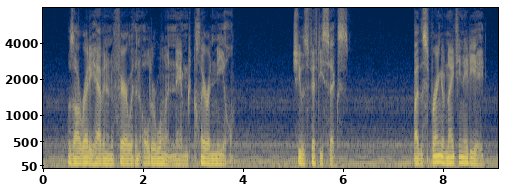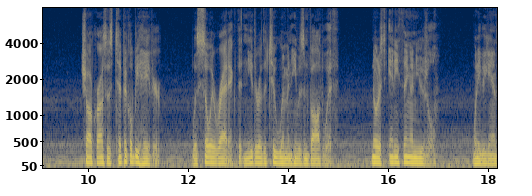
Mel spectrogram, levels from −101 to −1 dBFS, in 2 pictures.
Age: 40-59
